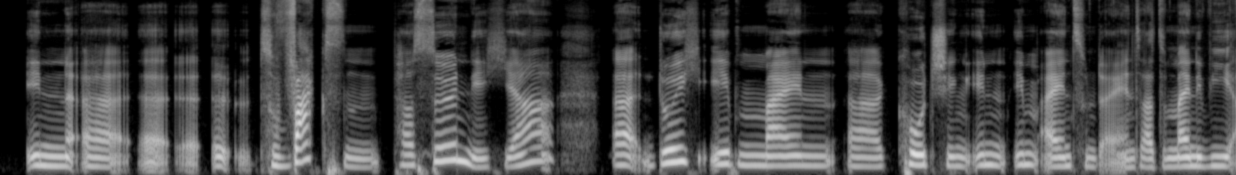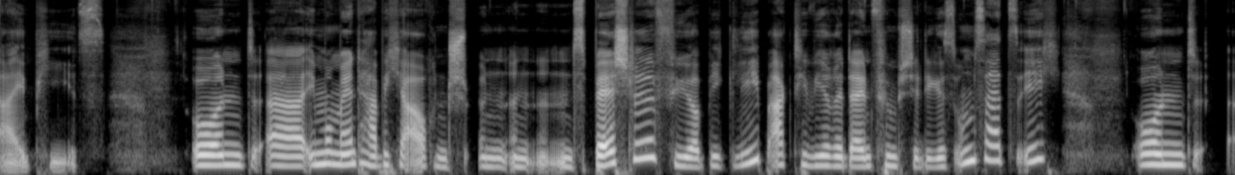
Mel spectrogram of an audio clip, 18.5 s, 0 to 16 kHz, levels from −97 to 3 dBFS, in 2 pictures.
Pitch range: 195-255 Hz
